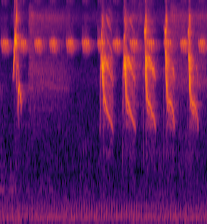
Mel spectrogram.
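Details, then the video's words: Long-tailed shrike with a full filler-phrase song (kombinasi isian): a quick run of five bright descending whistled chirps, evenly spaced, after a steady high pulsed piping, with a faint low hum. "suara kicau cendet gacor FULL KOMBINASI ISIAN AMPUH"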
